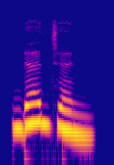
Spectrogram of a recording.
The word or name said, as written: ಡಜನ್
